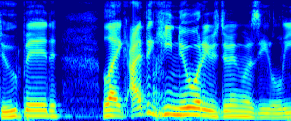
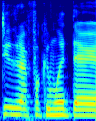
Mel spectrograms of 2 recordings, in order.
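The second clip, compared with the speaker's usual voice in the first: put-on fed-up, pissed-off, angry griping; 3 semitones higher than usual. Retelling how a friend came back from the store: imitating a pissed-off friend.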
